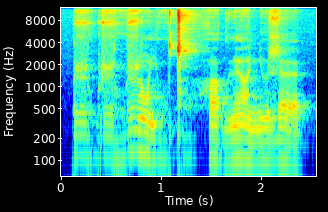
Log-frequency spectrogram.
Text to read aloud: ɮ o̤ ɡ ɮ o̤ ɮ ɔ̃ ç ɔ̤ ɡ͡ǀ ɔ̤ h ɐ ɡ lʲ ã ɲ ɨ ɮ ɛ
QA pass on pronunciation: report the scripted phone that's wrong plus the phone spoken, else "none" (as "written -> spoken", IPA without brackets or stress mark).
ç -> j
